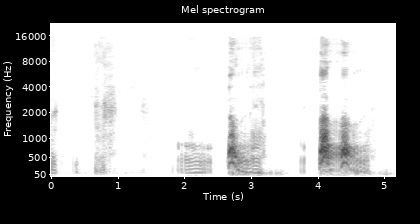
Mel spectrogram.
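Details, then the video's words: Pomeranian giving sharp barks, first a double bark, then a tighter burst of two or three quick barks, mixed with a person's voice and soft rustling in a small room. "Sounds of a Pomeranian"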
